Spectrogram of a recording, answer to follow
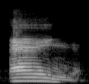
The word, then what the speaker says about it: Aang: my gosh first off its Aang and not all seriously really good hey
